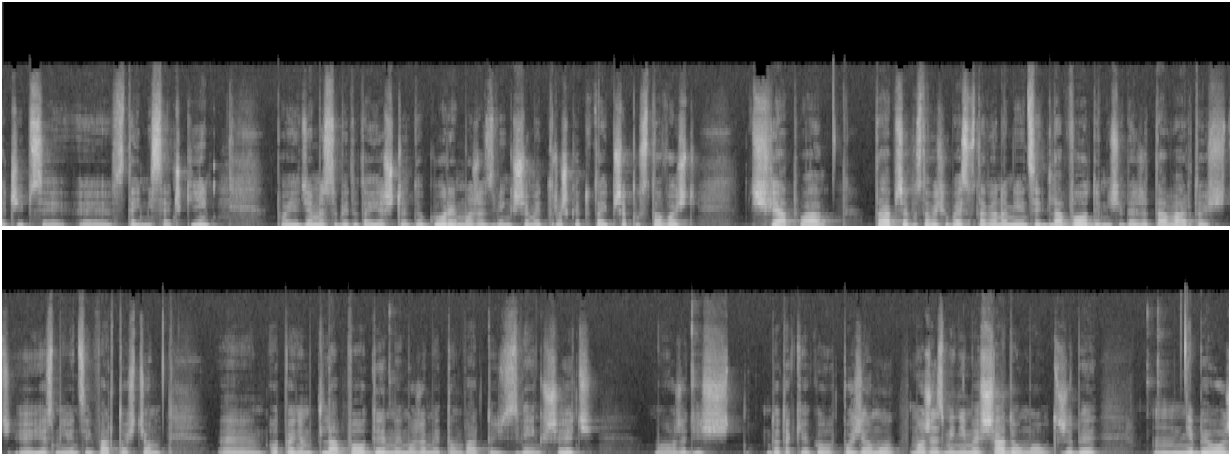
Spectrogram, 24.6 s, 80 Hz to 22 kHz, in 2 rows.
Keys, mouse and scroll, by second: 3.0-4.5 scroll up 1, 16.1 click, 23.7 click.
